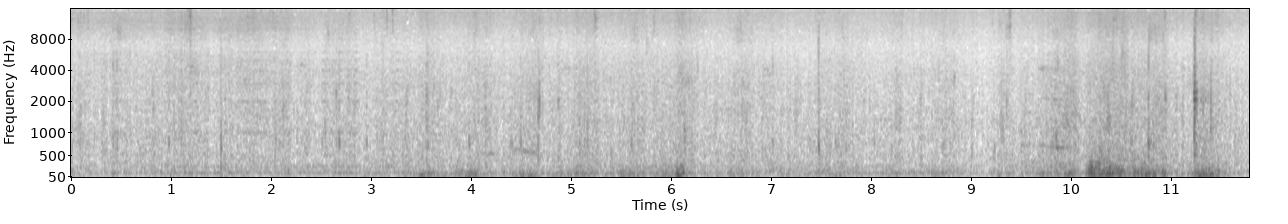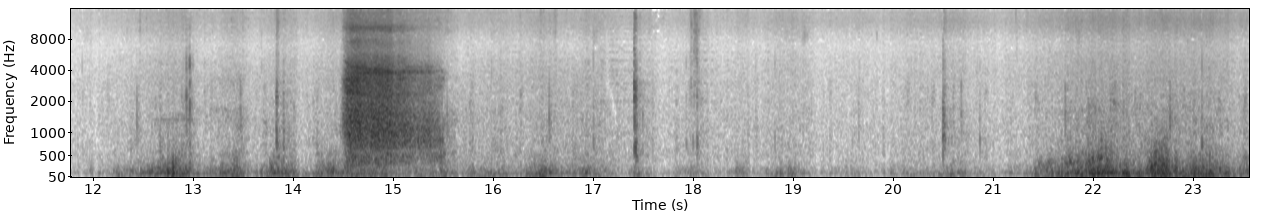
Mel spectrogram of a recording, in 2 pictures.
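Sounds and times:
strong breeze gusting across the microphone: 12.2 - 17.1, 21.4 - 23.5.

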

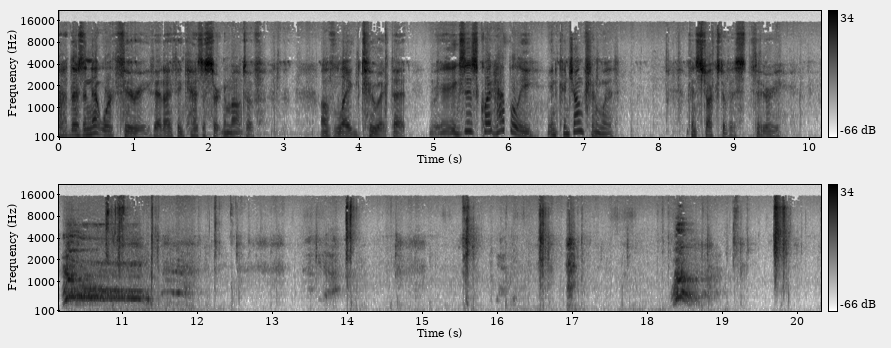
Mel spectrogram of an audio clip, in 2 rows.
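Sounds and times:
speech: 0.0 - 7.5, 8.4 - 9.7
dog barking: 10.2 - 11.3, 18.3 - 19.0.

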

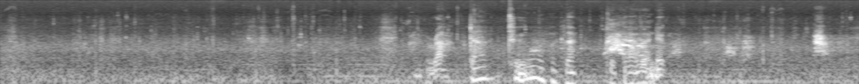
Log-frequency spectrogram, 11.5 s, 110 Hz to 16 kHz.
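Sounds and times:
low rumble: 0.0 - 11.4
dogs barking at each other outdoors: 1.0 - 6.2, 7.9 - 11.4
speech: 5.6 - 9.0.

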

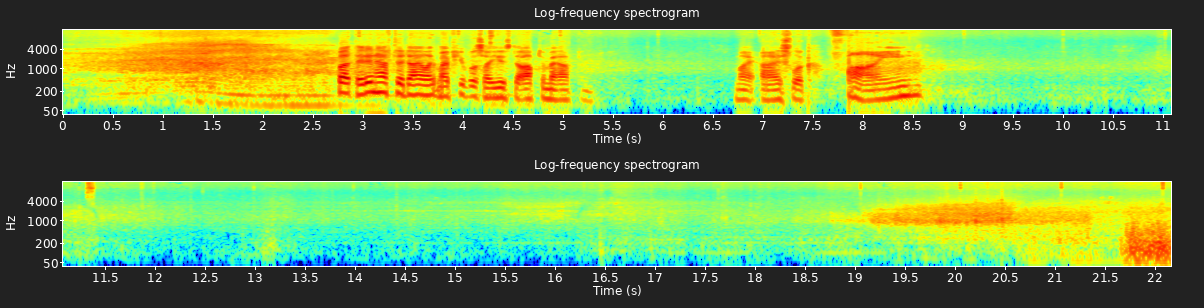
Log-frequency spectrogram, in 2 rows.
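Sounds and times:
cold north wind blowing across the microphone on an overcast day: 0.0 - 11.8, 18.7 - 22.1
speech: 2.8 - 5.4, 6.7 - 8.7.

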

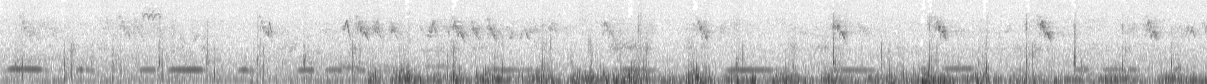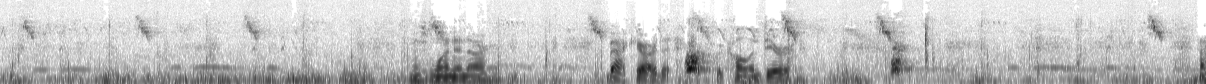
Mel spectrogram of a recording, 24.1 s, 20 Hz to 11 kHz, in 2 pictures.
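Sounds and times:
doves on ridge poles cooing to each other: 0.0 - 18.1, 18.9 - 24.1
rumbling outdoor background: 0.0 - 24.1
smaller birds chirping: 0.0 - 24.1
speech: 16.4 - 17.2, 18.2 - 20.2.

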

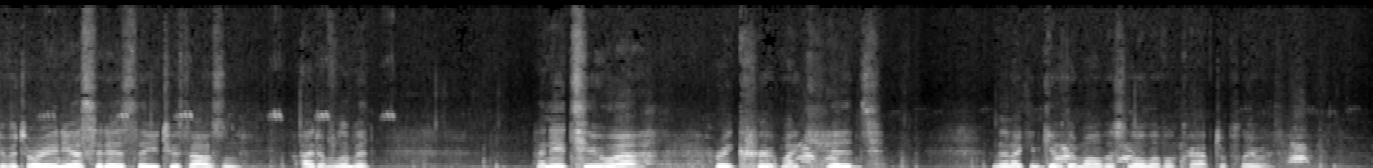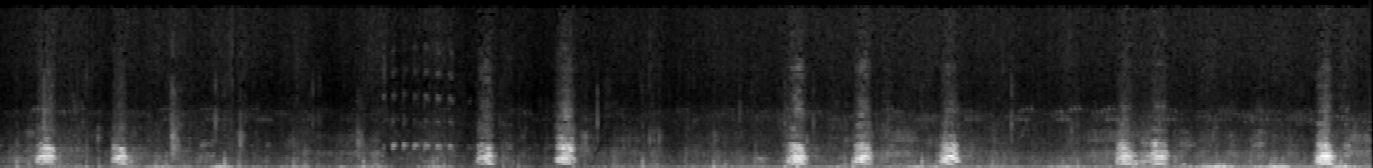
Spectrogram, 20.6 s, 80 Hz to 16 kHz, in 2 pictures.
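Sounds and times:
speech: 0.0 - 3.0, 4.0 - 6.7, 7.5 - 10.0
small dogs yapping outdoors: 5.9 - 6.3, 7.9 - 8.7, 9.6 - 12.1, 13.6 - 15.0, 16.0 - 17.7, 18.5 - 20.5.

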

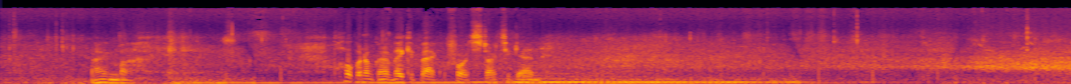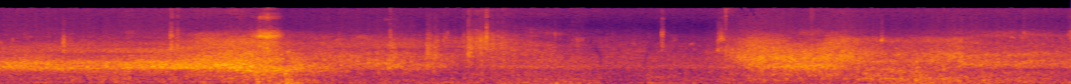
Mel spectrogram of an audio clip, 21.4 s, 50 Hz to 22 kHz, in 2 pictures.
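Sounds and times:
outdoor morning road traffic rumble on a damp foggy day: 0.0 - 21.4
vehicles passing on a wet road: 0.0 - 21.4
speech: 0.9 - 1.9, 3.4 - 5.8
tires hissing on a wet road after rain: 2.4 - 3.3, 5.2 - 16.2, 17.9 - 21.4.

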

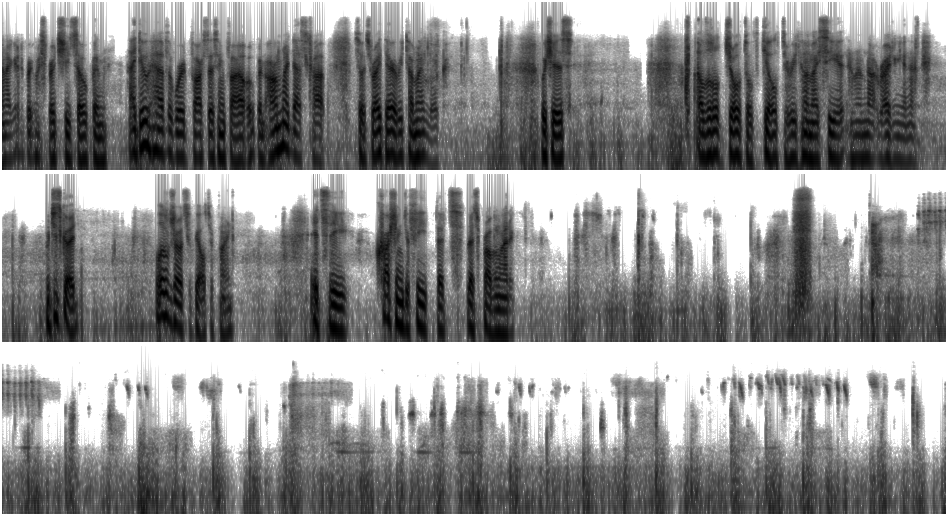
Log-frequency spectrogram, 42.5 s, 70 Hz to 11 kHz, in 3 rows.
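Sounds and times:
speech: 0.0 - 6.7, 7.4 - 8.6, 9.8 - 14.0, 14.8 - 15.4, 16.0 - 17.7, 18.4 - 21.9
birds chirping: 0.0 - 42.4
sharper bird squawks: 27.8 - 29.2, 32.5 - 41.7.

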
